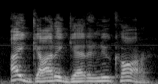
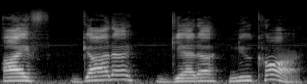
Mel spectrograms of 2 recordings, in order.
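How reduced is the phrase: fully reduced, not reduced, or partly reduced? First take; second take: fully reduced; partly reduced. First: The sounds are squeezed together completely. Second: The V softens to F; 'got to' blends. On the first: "completely squeezing those sounds together" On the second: "the V morphs into an F sound"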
